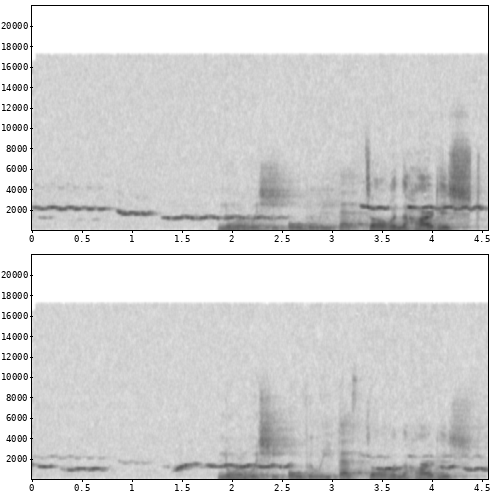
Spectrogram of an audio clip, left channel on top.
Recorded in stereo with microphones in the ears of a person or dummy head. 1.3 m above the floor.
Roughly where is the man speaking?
Left.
